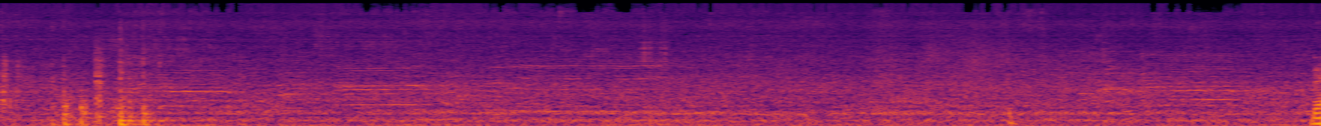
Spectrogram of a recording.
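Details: Honey bee colony from a large clay pot hive beside a house in Homagama, Sri Lanka, being relocated; a steady low droning hum of many bees runs throughout, with brief clattering knocks in the first second.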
